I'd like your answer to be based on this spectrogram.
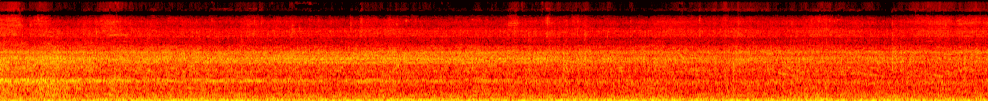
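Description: Tokyu Oimachi Line express train running at speed through stations without stopping, heard from inside a crowded car as a steady loud low rumble and rolling wheel noise, with no talk.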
